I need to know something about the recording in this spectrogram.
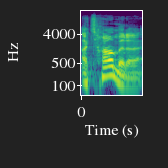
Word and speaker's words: Automata: And you know, it's kind of funny to hear that NieR Automata, or Automata, as I've been told it is pronounced, version 1.1a, episode 9 has been delayed.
